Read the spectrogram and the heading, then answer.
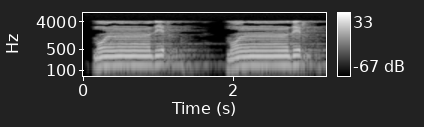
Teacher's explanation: انظر ما في استعلاء في النون عند الذال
